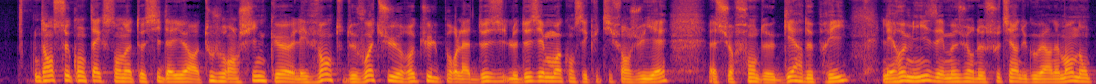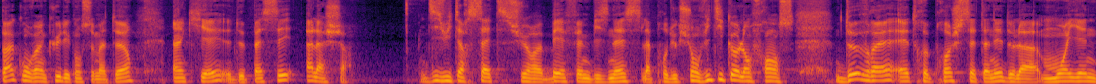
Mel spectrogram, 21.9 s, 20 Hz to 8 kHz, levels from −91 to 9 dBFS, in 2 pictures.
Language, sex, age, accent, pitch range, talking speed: French, male, 30-49, French, 115-155 Hz, 180 wpm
